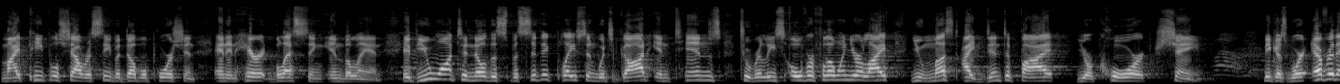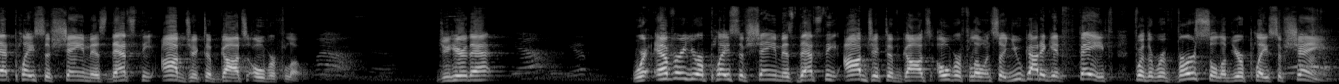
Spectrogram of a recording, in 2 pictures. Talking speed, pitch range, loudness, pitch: 180 wpm, 170-215 Hz, -23 LUFS, 195 Hz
